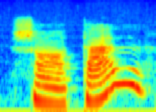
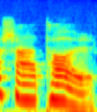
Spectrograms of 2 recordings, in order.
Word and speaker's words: Chantal: Chantal, Chantal en syllabe fermée, est toujours prononcé avec un A. Vous n'entendrez pas Chantol, par exemple.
